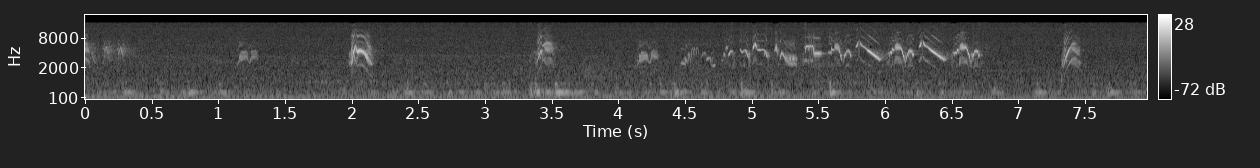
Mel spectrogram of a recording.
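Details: Lark with scattered sharp high notes, then a fast, varied warbling run of chirps and slurred whistles lasting nearly two seconds, ending with one more sharp note.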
